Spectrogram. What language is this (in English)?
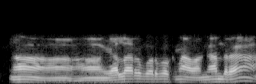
Kannada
